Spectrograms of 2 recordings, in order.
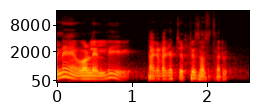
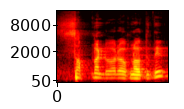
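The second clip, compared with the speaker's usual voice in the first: usual speaking voice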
